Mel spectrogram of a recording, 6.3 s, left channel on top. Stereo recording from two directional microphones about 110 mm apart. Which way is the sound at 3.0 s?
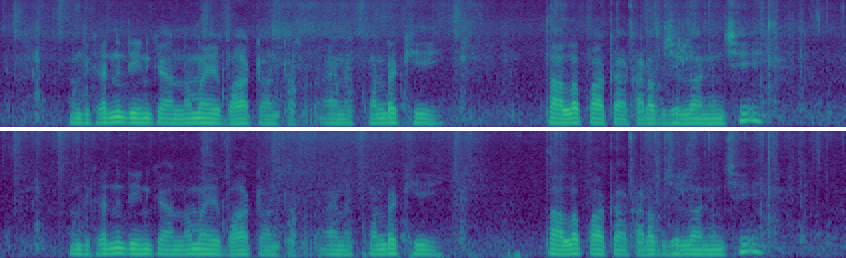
35° right (ahead or behind).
